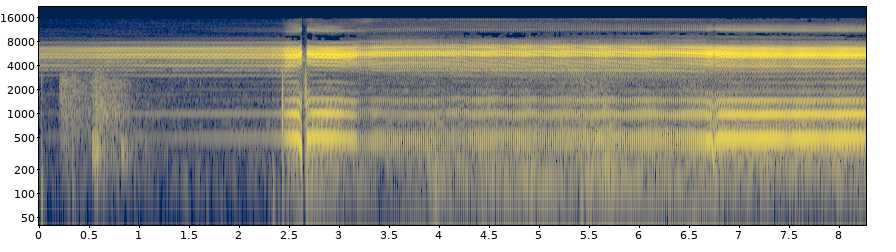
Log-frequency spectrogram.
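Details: Close-up recording of a cicada: after a few quiet seconds and a sharp click, it breaks into an intense, shrill, level electric buzzing drone, held unbroken with only a slight waver near the end.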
